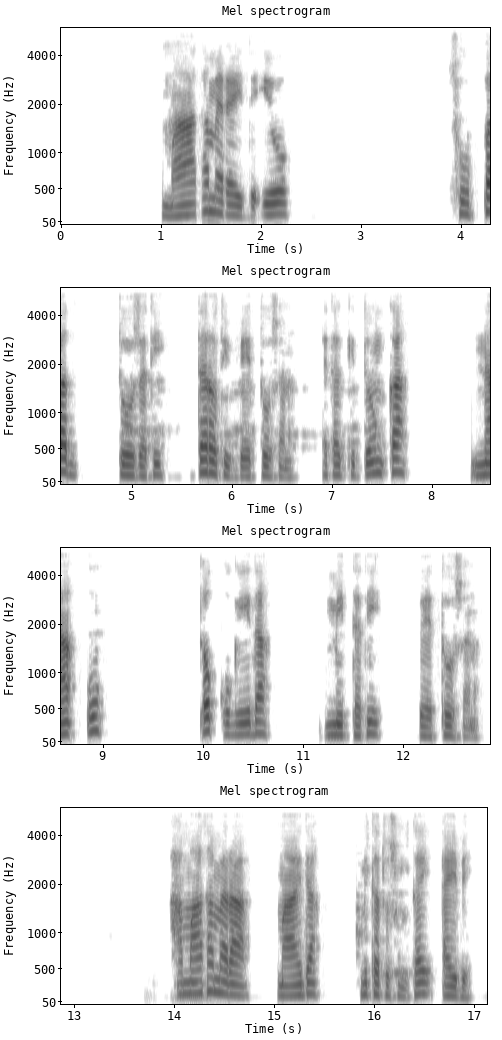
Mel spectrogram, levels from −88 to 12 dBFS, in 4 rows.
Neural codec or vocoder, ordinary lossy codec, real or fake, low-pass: none; AAC, 48 kbps; real; 5.4 kHz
